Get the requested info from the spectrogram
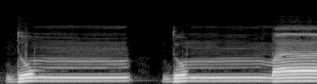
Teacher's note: আবিদুম মা মিমের উপর তাহসিদ, এখানে গুণনা করে পড়তে হবে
